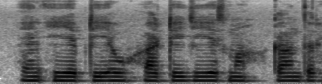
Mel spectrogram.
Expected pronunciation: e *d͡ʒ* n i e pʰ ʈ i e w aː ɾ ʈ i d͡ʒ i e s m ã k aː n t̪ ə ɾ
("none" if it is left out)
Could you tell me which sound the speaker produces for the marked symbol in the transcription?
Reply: none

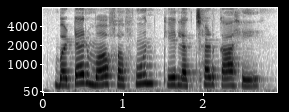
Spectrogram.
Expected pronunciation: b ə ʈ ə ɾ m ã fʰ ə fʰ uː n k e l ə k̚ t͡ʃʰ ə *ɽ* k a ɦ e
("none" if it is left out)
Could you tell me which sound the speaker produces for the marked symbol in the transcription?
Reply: ɽ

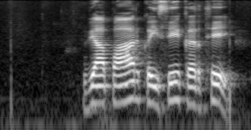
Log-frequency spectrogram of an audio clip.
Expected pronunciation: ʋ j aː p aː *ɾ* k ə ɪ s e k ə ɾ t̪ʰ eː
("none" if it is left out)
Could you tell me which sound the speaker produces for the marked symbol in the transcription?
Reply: ɾ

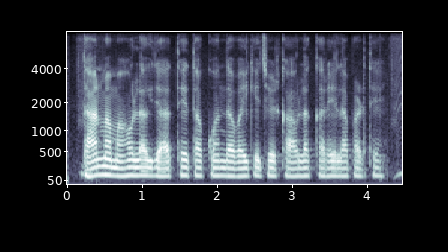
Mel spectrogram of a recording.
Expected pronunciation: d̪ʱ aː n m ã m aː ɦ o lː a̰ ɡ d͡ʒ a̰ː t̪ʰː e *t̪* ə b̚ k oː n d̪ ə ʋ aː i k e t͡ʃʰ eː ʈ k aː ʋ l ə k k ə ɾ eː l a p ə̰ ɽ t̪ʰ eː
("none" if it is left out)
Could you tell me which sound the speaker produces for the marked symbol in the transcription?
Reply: t̪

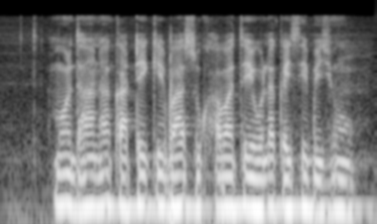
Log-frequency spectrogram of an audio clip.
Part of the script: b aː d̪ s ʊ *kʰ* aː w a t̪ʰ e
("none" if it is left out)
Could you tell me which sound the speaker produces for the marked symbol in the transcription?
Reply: kʰ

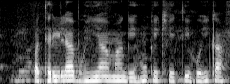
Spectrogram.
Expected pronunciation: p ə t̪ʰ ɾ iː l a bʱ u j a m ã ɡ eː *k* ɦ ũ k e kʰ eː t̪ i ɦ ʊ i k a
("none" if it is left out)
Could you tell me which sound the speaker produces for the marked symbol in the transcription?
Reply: none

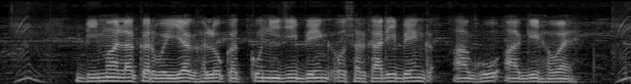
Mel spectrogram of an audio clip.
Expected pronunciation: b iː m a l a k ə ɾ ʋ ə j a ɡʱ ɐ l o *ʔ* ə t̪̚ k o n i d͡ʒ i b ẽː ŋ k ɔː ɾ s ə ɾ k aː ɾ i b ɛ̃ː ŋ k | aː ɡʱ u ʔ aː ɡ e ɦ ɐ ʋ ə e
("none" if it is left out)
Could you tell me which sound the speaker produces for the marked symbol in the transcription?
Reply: k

